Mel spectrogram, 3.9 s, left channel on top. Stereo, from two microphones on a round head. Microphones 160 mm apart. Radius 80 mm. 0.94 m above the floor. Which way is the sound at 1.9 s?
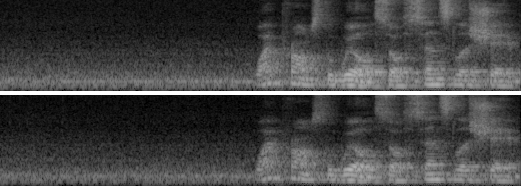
40° left (ahead or behind).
